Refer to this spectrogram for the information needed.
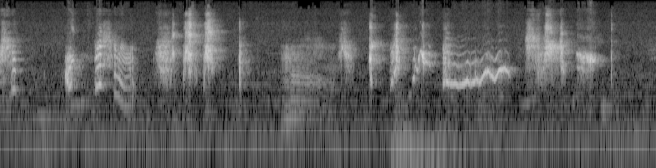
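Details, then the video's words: Budgerigar imitating words: loud crackling bursts and squeaks interleaved with a wavering, whistled warble, then a few harsh chattering notes. "MUHABBETKUŞU KONUŞMA SESİ"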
